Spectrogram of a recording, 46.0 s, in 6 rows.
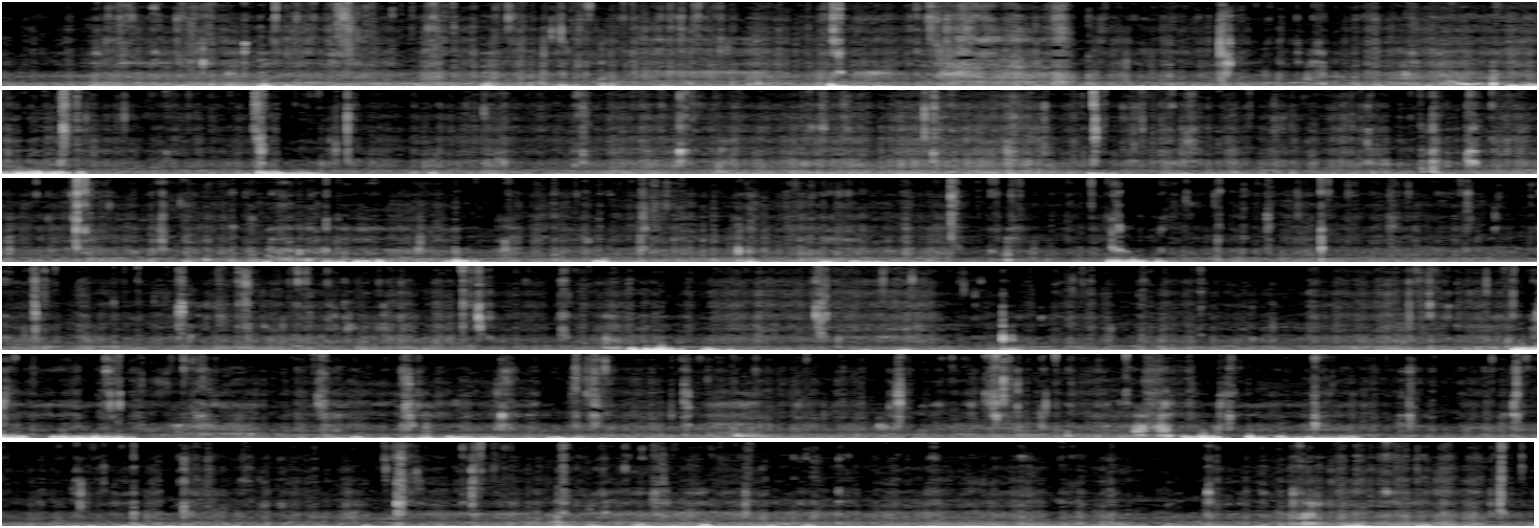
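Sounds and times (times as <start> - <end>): chewing and biting food: 30.1 - 42.6, 44.4 - 46.0.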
